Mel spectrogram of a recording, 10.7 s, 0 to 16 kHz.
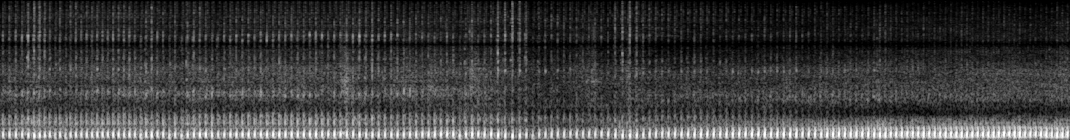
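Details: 1964 Wheel Horse 704 Kohler single-cylinder after fixing rod knock from worn rod and crankshaft (crank still 0.002 in out of round): steady speed, even firing pulses, no rod knock, lifters tapping, belt flapping against guard; normal running.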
